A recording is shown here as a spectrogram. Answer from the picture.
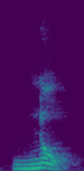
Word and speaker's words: nos: Nos. Just like over here, the S is silent.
